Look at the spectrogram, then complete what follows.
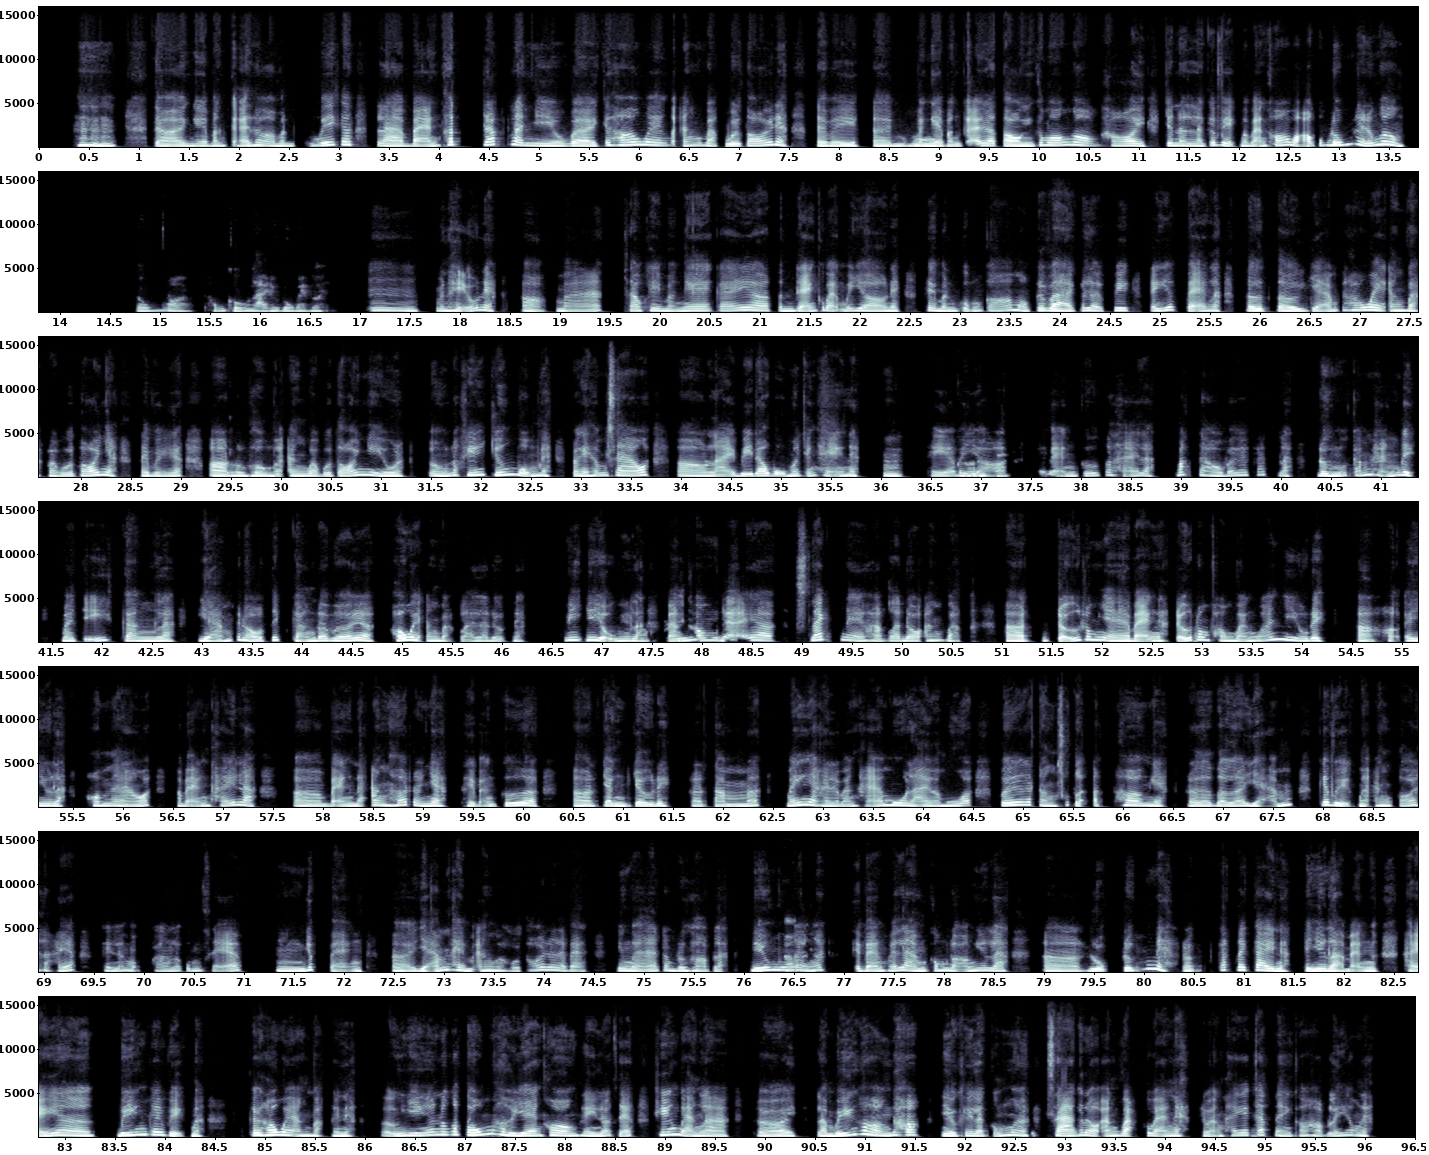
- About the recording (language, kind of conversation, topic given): Vietnamese, advice, Vì sao bạn khó bỏ thói quen ăn vặt vào buổi tối?
- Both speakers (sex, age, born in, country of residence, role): female, 20-24, Vietnam, Vietnam, advisor; female, 20-24, Vietnam, Vietnam, user
- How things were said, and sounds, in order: laugh; tapping; other background noise; laughing while speaking: "trời ơi, làm biếng hơn đó!"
